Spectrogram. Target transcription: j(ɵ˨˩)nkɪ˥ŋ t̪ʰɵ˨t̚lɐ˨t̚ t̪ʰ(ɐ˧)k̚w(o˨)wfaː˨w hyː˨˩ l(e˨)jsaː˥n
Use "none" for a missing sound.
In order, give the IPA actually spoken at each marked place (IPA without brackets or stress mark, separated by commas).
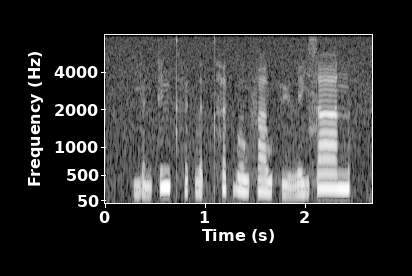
ɵ˨˩, ɐ˧, o˨, e˨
